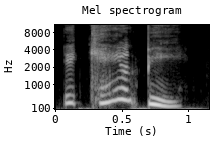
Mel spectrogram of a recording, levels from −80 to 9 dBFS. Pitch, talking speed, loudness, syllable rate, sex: 290 Hz, 155 wpm, -14 LUFS, 3.4 syllables/s, female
